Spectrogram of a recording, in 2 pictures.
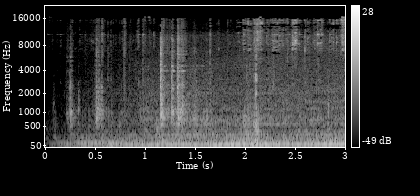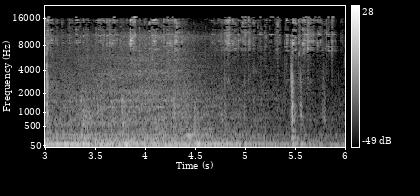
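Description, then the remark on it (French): Keys jangle and scrape against the door lock of a stone house in a series of sharp metallic clicks and rattles, over a steady low rumble of background noise. “On a déjà cassé un verrou comme ça.”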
